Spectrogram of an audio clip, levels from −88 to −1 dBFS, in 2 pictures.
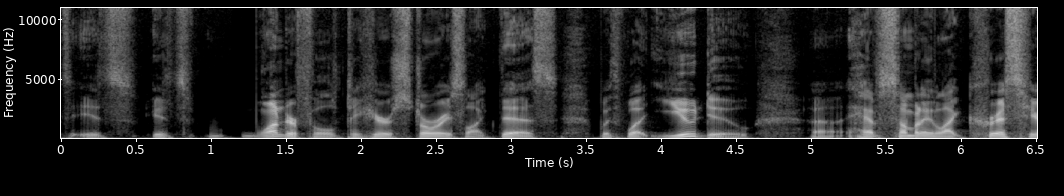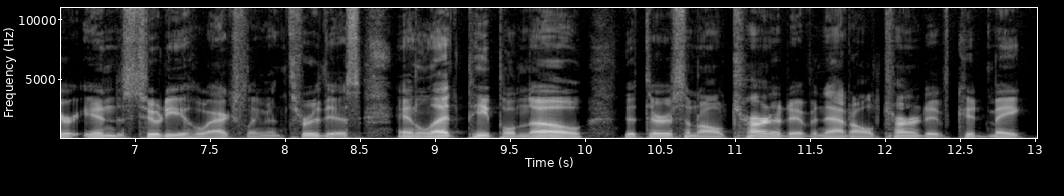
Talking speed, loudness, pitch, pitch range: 180 wpm, -28 LUFS, 105 Hz, 95-120 Hz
